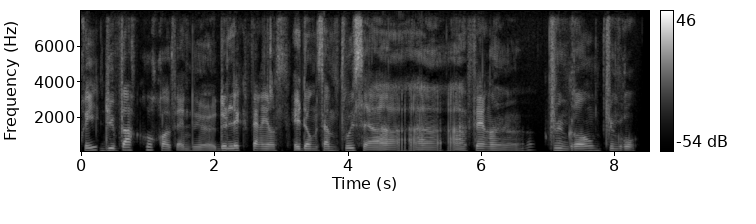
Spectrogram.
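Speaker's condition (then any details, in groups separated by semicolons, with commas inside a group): Dystonia; speech disorder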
